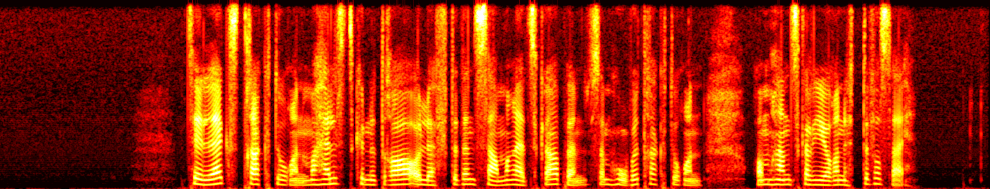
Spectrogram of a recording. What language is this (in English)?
Norwegian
